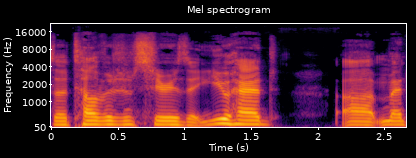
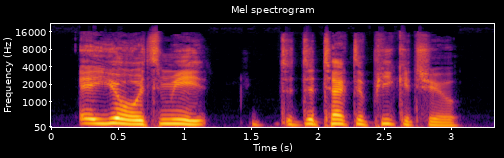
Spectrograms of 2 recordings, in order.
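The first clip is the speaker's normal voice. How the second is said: put-on loud Brooklyn New York accent; 3 semitones higher, 5 dB louder than usual. Speaker imitating the game character introducing himself: Detective Pikachu Brooklyn accent. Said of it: "he had like a like a Brooklyn accent".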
